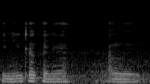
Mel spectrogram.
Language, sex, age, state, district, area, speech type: Bodo, male, 30-45, Assam, Kokrajhar, rural, spontaneous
